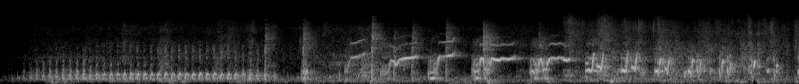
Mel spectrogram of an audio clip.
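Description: Guinea pig giving a low, rapid purring rumble, then a run of squeaky, rising wheeks.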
